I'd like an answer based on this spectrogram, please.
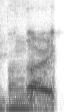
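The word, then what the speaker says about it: Bhangale: times so right so bangal or bang it's bangal bangali okay okay good I'm glad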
